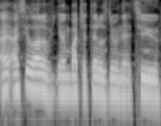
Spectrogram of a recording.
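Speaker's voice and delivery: ordinary talk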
